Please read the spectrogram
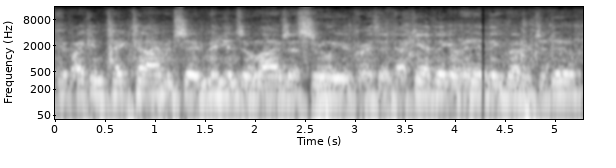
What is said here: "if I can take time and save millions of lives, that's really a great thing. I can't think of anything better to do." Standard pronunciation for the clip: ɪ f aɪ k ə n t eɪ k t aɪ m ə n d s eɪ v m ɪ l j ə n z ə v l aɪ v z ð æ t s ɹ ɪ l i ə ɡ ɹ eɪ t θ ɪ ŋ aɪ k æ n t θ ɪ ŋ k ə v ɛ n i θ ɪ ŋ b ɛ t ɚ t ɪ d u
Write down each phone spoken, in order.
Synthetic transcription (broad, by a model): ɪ f aɪ k ə n t eɪ k t aɪ m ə n s eɪ v m ɪ l j ə n z ə v l aɪ v z ð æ t s ɹ ɪ l i ə ɡ ɹ eɪ t θ ɪ ŋ aɪ k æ n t θ ɪ ŋ k ə v ɛ n i θ ɪ ŋ b ɛ t ɚ t ɪ d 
